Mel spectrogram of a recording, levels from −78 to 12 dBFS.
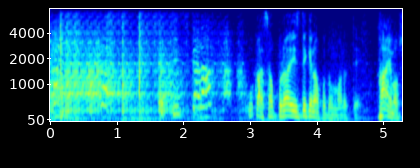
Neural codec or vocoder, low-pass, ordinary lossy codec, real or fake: codec, 16 kHz, 0.4 kbps, LongCat-Audio-Codec; 7.2 kHz; Opus, 32 kbps; fake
